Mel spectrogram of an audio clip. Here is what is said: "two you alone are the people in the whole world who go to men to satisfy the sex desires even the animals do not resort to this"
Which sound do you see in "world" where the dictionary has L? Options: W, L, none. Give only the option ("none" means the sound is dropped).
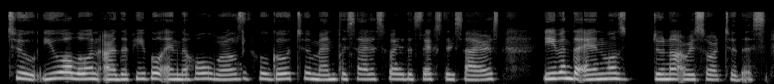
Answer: L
